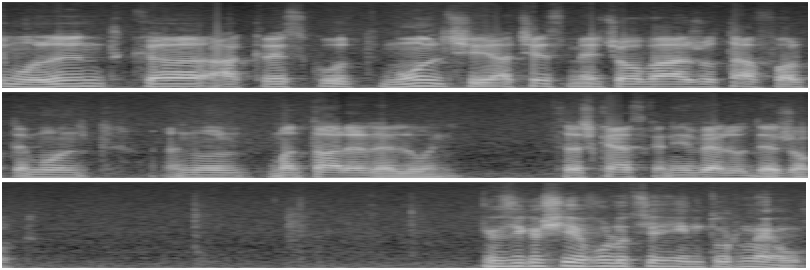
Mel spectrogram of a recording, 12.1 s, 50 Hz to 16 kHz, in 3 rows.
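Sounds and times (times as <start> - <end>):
man speaking: 0.0 - 8.3, 10.4 - 12.0
faint low hum: 0.0 - 12.0
faint clicks: 9.0 - 10.3.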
